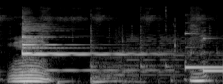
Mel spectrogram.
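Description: A home doorbell rings for a delivery at the door, with clear ding-dong chimes that sustain and ring again near the end, close by, under people talking.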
